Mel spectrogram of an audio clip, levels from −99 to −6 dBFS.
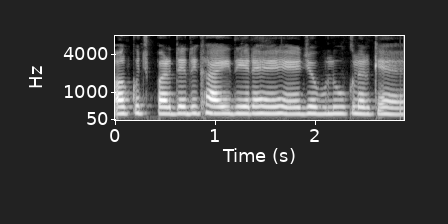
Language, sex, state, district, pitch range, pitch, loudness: Hindi, female, Odisha, Malkangiri, 240-245 Hz, 245 Hz, -15 LUFS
